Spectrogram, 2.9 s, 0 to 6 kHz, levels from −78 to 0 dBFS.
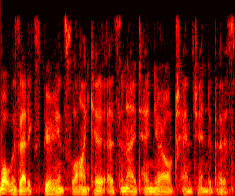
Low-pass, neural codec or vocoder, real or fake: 5.4 kHz; codec, 16 kHz, 16 kbps, FunCodec, trained on LibriTTS, 50 frames a second; fake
